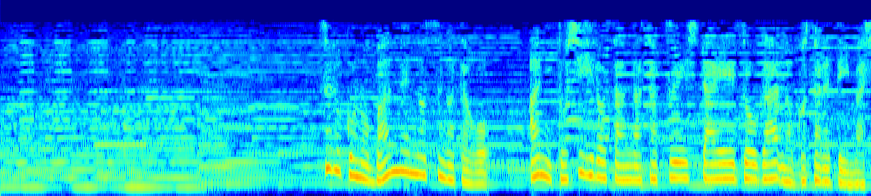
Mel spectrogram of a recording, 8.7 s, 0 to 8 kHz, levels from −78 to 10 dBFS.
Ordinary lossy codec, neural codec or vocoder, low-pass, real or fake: MP3, 24 kbps; none; 7.2 kHz; real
